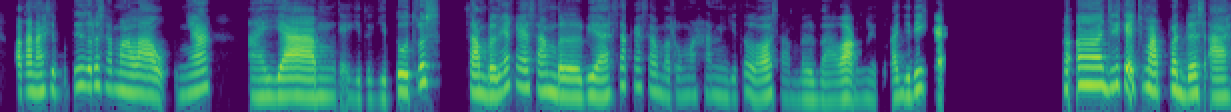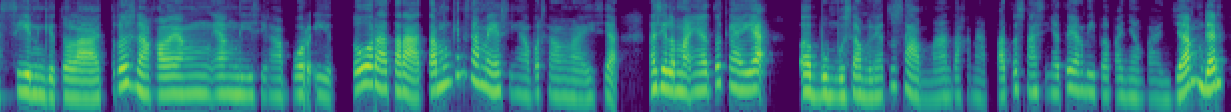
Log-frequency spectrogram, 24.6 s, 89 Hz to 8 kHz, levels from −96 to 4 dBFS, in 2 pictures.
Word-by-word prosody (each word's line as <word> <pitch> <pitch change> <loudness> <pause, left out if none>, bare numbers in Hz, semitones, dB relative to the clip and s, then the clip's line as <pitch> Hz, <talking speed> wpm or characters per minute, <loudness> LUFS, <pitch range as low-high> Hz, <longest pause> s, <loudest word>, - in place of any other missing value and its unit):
makan 210 +1 +1
nasi 215 +2 -1
putih 255 - -8
terus 265 +1 +1
sama 225 -2 -3
lauknya, 185 +1 -1 0.6
ayam 175 0 +5 0.2
kayak - - -17
gitu-gitu 160 +4 -6
terus 290 +2 +2 0.4
sambelnya 195 +3 +2
kayak 245 -2 -2
sambel 205 -5 +1 0.2
biasa 180 +8 -2
kayak 255 -1 -11
sambel 195 -5 -9
rumahan 180 +1 -18 0.2
gitu 170 +5 -20
loh 165 +2 0
sambel 155 -1 -14
bawang 155 +3 +2
gitu 145 - -22
kan 165 - -4
jadi 210 +5 0
kayak. - - +1 1.2
Heeh, 270 0 +6
jadi 260 - 0
kayak - - +6
cuma 225 -4 +5
pedas 200 -3 +1
asin 180 +3 -1
gitulah 165 -2 0
terus 260 +5 +2
nah 200 -5 +2
kalo 185 0 0
yang 190 0 -1 0.2
yang 190 0 -4
di 185 0 -6
Singapura 175 +1 -5
itu 175 -4 -10 0.4
rata-rata 215 -5 +3
mungkin 290 - -3
sama 270 -9 0
ya 210 - -1
Singapura 190 -2 -12
sama 175 -2 -11 0.2
Malaysia, 165 +4 -7 0.3
nasi 230 +1 +3
lemaknya 215 0 +1
tuh 285 +4 -3
kayak, 230 -2 +3 0.3
eee, 205 0 +3
bumbu 175 -1 -3
sambalnya 175 -1 -5
tuh 255 - -14
sama 170 -8 -7
entah 175 0 -16
kenapa 175 0 -11
terus 225 +5 -10
nasinya 200 -1 -9
tuh 245 - -5
yang 215 - -9
tipe 200 -1 -10
panjang-panjang 170 - -2
dan, 240 +3 +8
185 Hz, 160 wpm, -21 LUFS, 175-220 Hz, 1.2 s, dan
